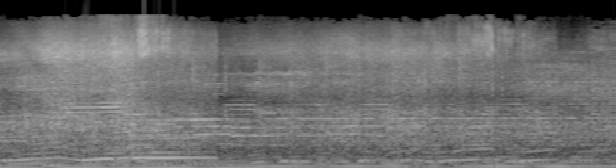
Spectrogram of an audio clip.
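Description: Drift car's engine revving up and down with tyre squeal in the first two seconds, under background music.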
